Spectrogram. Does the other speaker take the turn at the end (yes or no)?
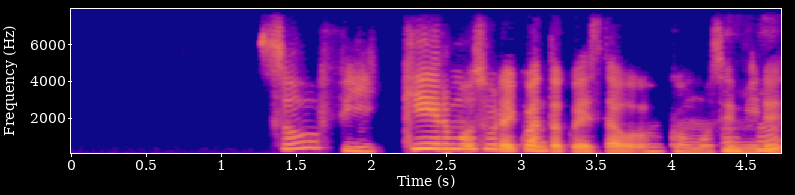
yes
